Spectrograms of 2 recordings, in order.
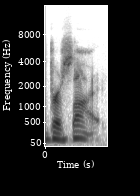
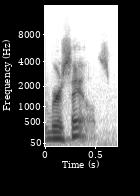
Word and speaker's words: Versailles: called I mean the the French pronunciation is Versailles and I have something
